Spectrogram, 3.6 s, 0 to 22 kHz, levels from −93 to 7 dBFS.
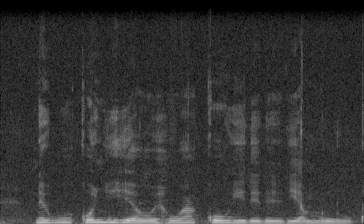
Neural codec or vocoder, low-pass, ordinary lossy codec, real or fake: none; none; none; real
